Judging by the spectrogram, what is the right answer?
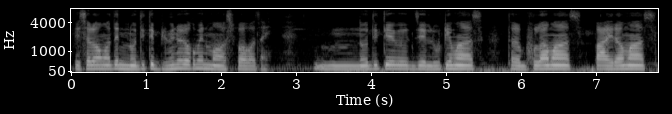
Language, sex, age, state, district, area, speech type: Bengali, male, 30-45, West Bengal, Birbhum, urban, spontaneous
